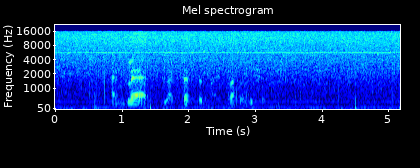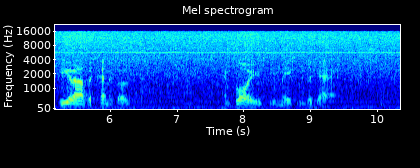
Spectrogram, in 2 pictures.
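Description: A second middle-aged man speaks with emphasis, close by.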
